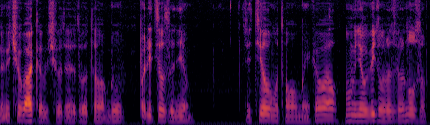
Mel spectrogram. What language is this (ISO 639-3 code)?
rus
